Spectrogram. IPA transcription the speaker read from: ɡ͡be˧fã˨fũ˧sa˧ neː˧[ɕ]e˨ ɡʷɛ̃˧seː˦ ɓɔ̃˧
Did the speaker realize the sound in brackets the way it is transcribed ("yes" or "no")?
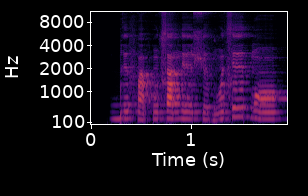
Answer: no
